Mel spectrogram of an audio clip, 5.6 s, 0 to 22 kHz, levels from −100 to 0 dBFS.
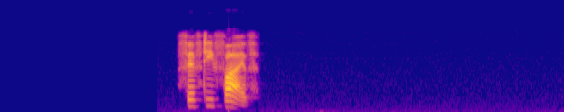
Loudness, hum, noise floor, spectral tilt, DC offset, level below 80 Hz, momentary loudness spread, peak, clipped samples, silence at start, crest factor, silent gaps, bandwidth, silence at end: -18 LUFS; none; under -90 dBFS; 2 dB/octave; under 0.1%; -82 dBFS; 15 LU; 0 dBFS; under 0.1%; 1.8 s; 26 dB; none; 7.2 kHz; 3.05 s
